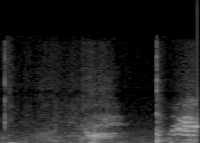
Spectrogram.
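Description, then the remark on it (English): A faint, short meow from a female tortoiseshell cat sounds in the middle, followed by a second higher-pitched mew near the end, both quiet against a low background. “That was the cat. I thought I heard a cat.”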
